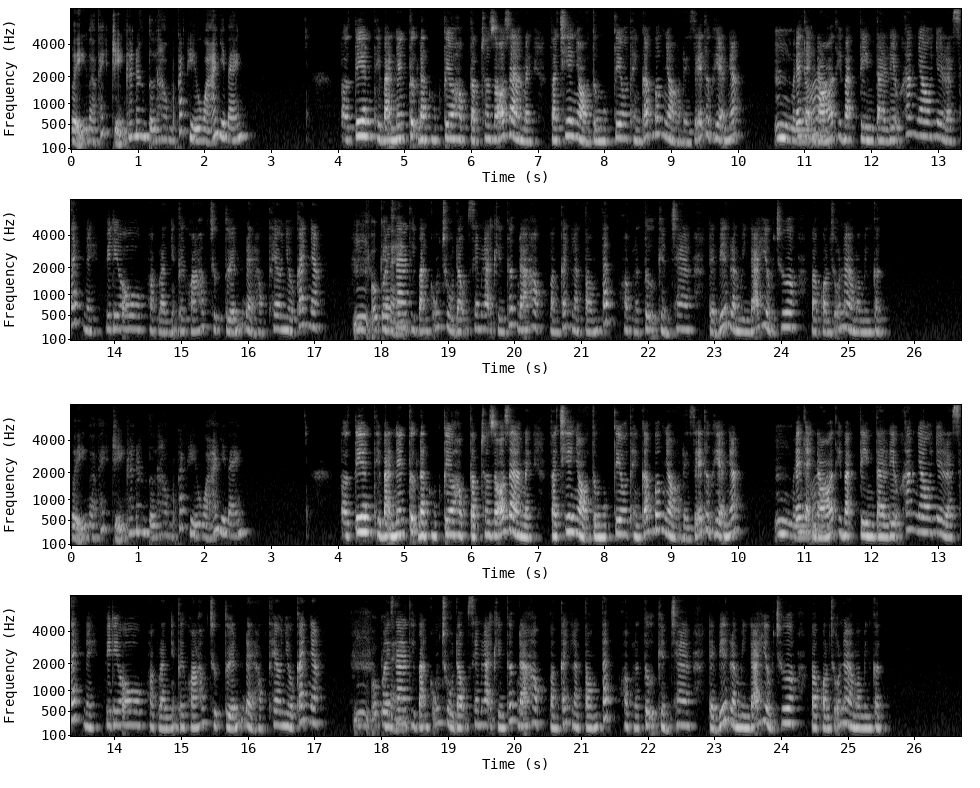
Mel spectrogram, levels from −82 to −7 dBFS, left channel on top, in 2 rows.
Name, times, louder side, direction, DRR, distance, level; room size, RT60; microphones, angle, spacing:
voice 1, 0.0-2.6 10.5-11.4 17.6-18.3, left 3 dB, 55° left, 0.7 m, -35 dB
voice 2, 4.0-10.0 10.9-17.1 17.6-25.5, right 3 dB, 45° right, 1.2 m, -33 dB
4.1 x 2.1 x 4.1 m
head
